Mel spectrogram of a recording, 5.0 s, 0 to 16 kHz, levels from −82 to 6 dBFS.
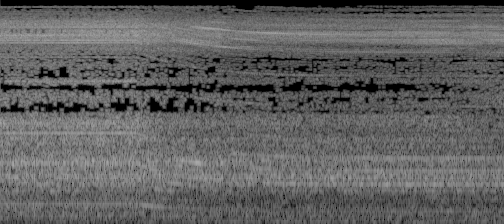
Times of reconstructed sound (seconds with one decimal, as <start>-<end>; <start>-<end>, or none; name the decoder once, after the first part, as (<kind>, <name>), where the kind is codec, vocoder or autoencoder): none

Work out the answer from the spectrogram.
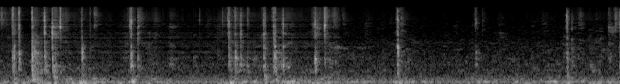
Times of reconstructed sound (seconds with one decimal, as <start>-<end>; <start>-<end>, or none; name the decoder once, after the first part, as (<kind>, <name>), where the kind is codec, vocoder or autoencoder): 0.0-3.4 (autoencoder, DAC-VAE)

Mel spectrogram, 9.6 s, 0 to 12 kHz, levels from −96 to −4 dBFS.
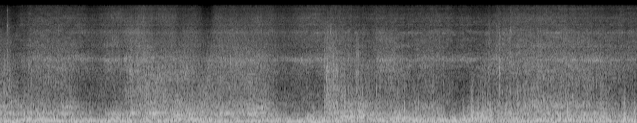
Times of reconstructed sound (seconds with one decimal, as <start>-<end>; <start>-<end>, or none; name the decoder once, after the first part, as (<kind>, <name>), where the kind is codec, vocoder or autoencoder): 1.3-4.6 (autoencoder, DAC-VAE)

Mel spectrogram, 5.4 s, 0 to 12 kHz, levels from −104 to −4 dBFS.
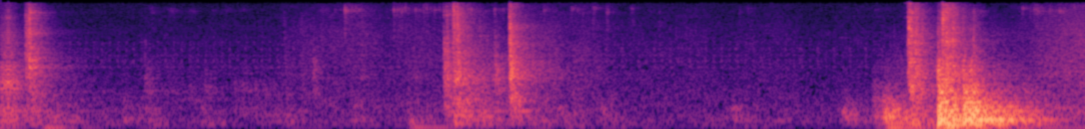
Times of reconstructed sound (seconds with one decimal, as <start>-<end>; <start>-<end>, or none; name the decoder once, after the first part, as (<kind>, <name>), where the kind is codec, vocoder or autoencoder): none

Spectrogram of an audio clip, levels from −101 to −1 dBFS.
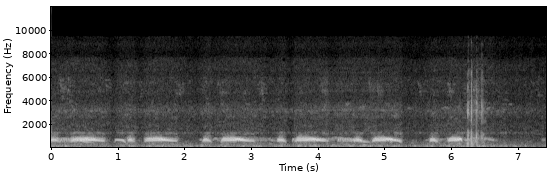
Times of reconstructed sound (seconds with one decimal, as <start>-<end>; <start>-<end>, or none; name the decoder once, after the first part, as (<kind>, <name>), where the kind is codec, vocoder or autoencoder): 4.0-5.2 (autoencoder, DAC-VAE)

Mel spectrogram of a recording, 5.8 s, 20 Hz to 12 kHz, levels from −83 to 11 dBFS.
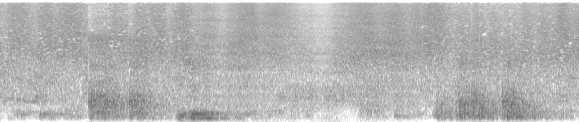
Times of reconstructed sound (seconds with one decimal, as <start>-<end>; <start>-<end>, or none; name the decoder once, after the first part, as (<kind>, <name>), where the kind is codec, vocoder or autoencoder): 2.0-4.2 (autoencoder, DAC-VAE)

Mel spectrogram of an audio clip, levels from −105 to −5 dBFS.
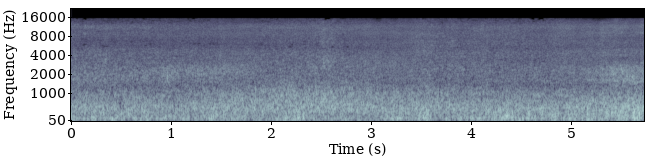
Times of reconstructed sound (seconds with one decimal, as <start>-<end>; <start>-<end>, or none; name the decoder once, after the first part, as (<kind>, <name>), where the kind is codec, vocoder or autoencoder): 1.4-1.9 (autoencoder, DAC-VAE); 2.8-3.5; 4.9-5.7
